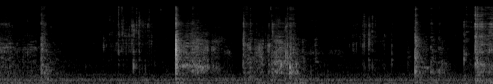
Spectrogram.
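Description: Metal spoon stirring thick milk in a saucepan, scraping and clinking against the pan at irregular moments, the loudest scrape a little under two seconds in. The milk is being stirred so that grated date-palm jaggery melts into it.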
